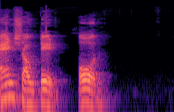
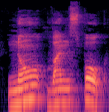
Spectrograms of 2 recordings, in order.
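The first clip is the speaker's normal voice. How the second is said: slow model reading; much slower than usual. Shown as a demonstration. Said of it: "no यानी".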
